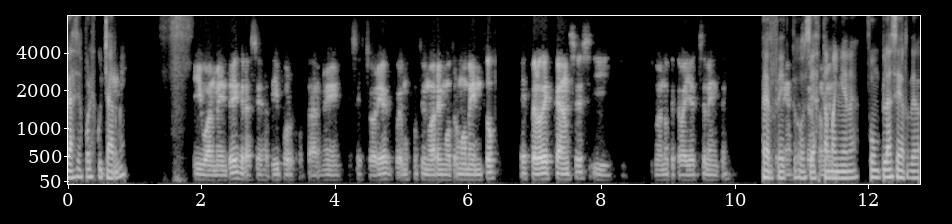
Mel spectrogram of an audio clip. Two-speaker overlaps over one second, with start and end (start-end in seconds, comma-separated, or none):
10.4-11.7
